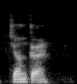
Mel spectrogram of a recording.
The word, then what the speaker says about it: Jianggan: Jianggan, in Mandarin, pronounced differently in my dialect, which is the tongue of a small town near Shanghai, and it's kind of transitional between Mandarin and Shanghainese,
